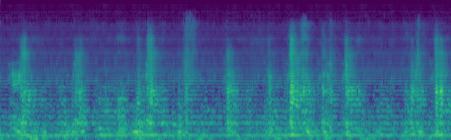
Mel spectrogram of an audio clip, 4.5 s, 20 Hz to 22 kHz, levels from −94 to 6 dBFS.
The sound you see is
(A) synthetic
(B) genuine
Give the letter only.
A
